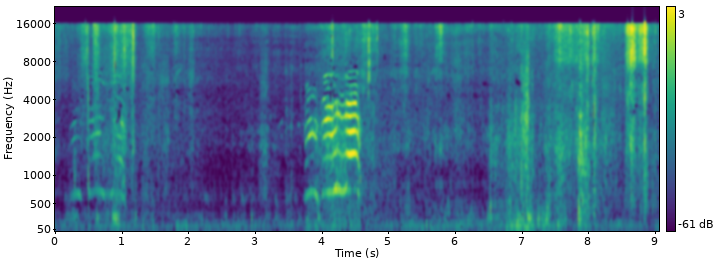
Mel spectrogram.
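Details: Boer goats being played with by children starting a small goat herd: two short, wavering bleats a few seconds apart, with rustling, footsteps and children's voices in Spanish around them.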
